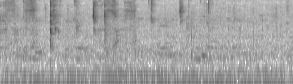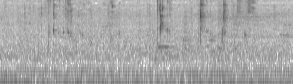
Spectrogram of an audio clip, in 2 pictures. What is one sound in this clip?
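A woman chews and slurps food close to a microphone.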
